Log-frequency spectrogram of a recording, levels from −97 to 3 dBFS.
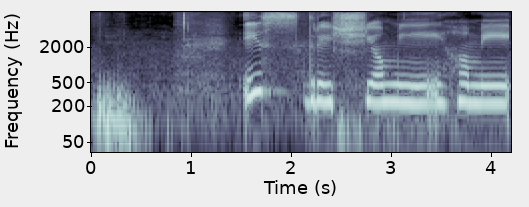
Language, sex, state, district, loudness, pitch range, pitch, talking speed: Hindi, male, Punjab, Fazilka, -17 LUFS, 225-250 Hz, 235 Hz, 55 wpm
